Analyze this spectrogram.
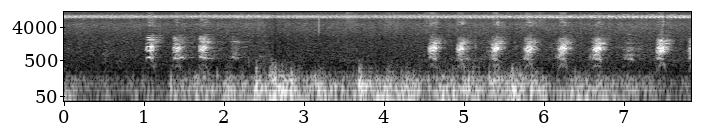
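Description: Puppies yelp and bark in short bursts.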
